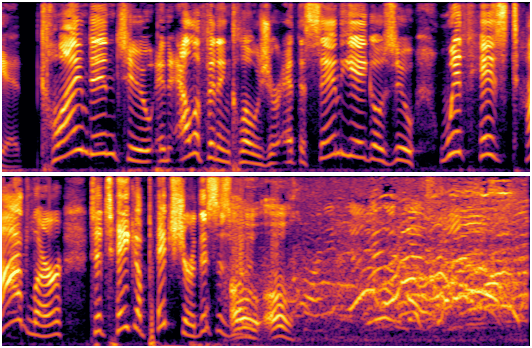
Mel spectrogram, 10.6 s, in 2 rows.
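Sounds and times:
speech: 0.0 - 8.6
crowd at the elephant enclosure of the San Diego Zoo chattering and calling out: 7.7 - 10.5.

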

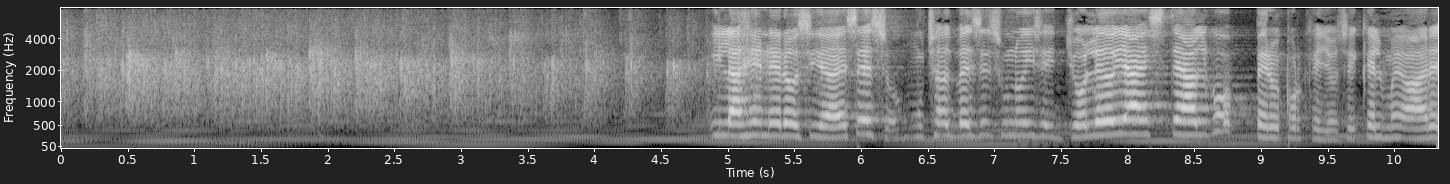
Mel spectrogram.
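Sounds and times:
audience applauding: 0.0 - 5.3
speech: 4.9 - 10.3.

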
